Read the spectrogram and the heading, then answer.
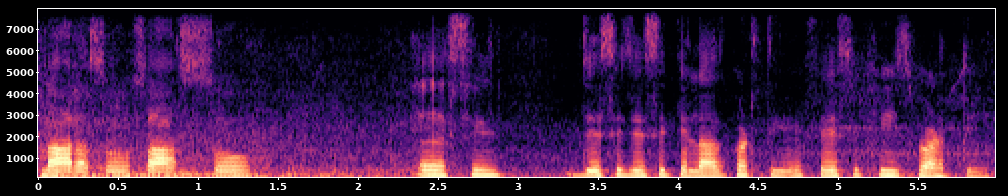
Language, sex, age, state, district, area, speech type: Hindi, female, 30-45, Madhya Pradesh, Seoni, urban, spontaneous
